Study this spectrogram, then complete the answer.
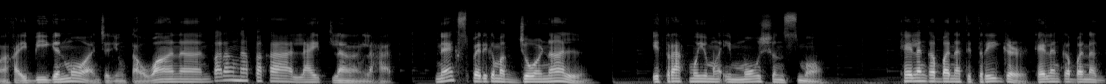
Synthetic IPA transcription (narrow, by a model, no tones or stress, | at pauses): ŋa̰kɐʔɪbiːɡɐnmo̞ʔɐ̰nd͡ʒanjʊŋt̪ɐ̰waːnɐnpaːɾɐŋnaːpɐkɐlajt̪laŋɐ̰ŋlɐ̰ha̰t̪̚ | nɛkst̪̚pwɛd̪ɪkɐmɐɡ̚d͡ʒoɹnal | ʔɪt̪ɾak̚mojʊŋmɐŋaʔɪmowʃonsmo̞̰ | kɐjlaŋkɐbanɐt̪ɪt̪ɾiɡɛ̰ɹkɐjlaŋkɐbanɐɡ̚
